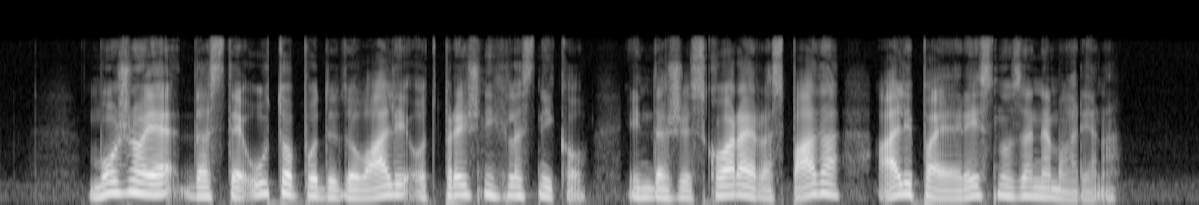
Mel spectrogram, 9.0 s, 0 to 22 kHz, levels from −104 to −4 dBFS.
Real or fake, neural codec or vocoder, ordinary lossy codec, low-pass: real; none; none; 10.8 kHz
